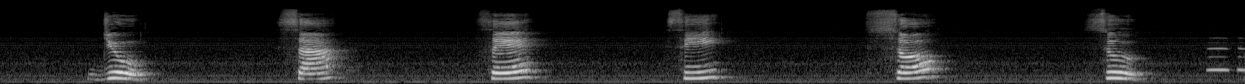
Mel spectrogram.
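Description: A woman clearly sings out single syllables one at a time, with pauses between them.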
